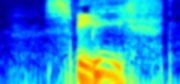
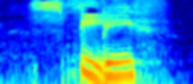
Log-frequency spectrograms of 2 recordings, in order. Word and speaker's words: Spieth: There is say his name one more time. Spieth? – Spieth. – Spieth. Good luck, buddy. – Like speed, but a TH.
